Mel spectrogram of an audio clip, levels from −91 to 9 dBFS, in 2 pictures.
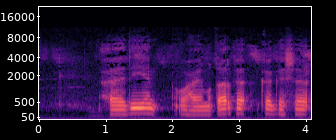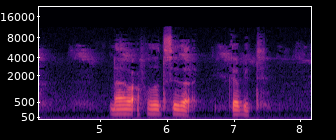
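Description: Throughout this speech clip the voice sounds rough and grainy, with noise filling the gaps between harmonics, most likely from low-delay AAC compression (AAC-ELD) at a bitrate that fits about 32 kbps. As in ordinary AAC, the roughness comes from coarse quantization of the spectrum at a low bitrate.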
